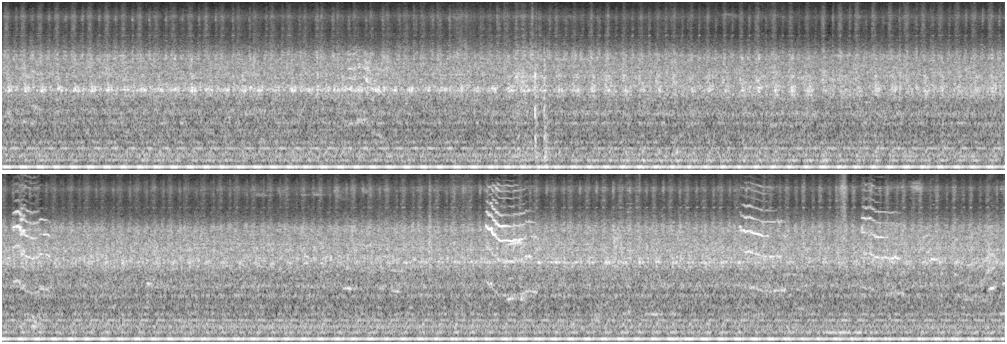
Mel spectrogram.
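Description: A cat meowing four times in the second half, short falling calls, over a steady low hum.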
